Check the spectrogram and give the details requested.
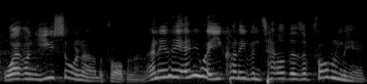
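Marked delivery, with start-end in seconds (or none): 1.5-3.6 mock carefree. Mock dismissive gangrene sufferer.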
